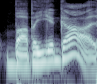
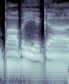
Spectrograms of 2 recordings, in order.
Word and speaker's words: Baba Yaga: Also, Baba Yaga is used to this end. I think Baba Yaga is like a witch in, would that be like Eastern European traditions oh, or yeah.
